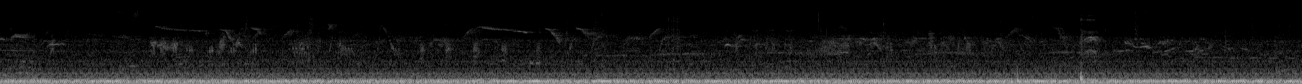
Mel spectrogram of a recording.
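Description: Birds chirping and calling in short rising and falling notes, over a steady low hum.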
